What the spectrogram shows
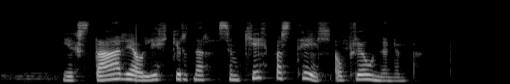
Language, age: Icelandic, 20-29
